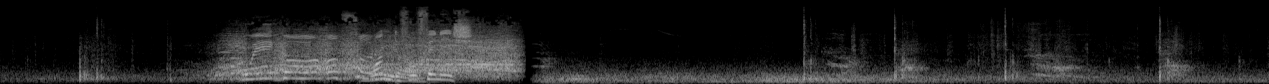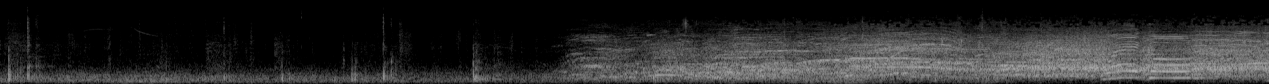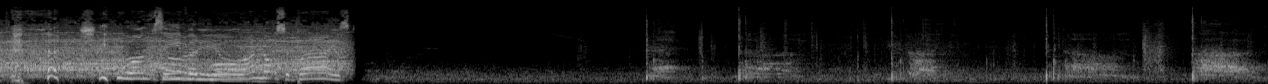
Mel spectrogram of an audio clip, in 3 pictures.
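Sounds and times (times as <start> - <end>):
crowd cheering and applause: 2.0 - 5.3, 18.3 - 29.0
racket striking tennis ball: 11.5 - 12.0, 35.8 - 36.1.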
